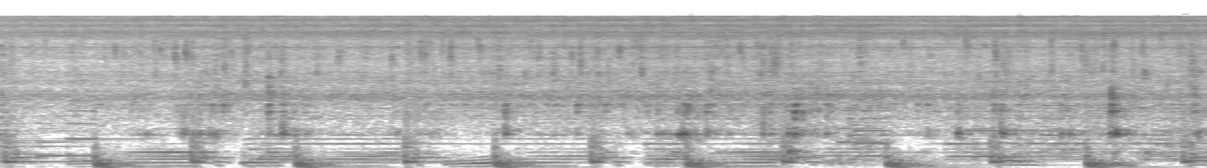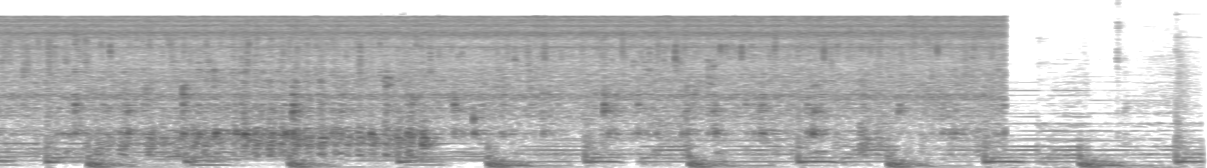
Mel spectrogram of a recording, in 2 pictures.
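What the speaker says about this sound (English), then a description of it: "I'll just like scrub the soap in between here and then just wash it." Tap water runs steadily into a sink while a makeup brush is scrubbed and rinsed, a continuous close splashing flow that cuts off near the end.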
